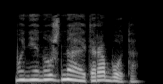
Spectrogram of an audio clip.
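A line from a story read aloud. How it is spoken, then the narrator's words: Pleading. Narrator (Russian): взмолилась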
